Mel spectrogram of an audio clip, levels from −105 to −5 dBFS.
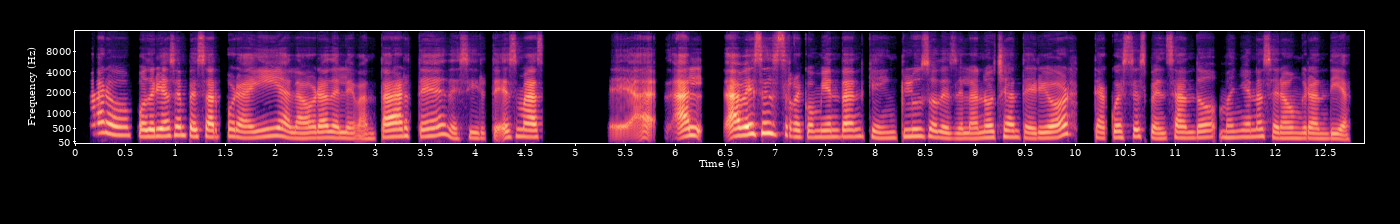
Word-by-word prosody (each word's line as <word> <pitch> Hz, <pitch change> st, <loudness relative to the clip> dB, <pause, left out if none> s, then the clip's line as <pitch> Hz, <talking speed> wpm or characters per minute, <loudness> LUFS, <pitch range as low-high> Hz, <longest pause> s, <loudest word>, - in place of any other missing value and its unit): Claro. 300 Hz, -4 st, +1 dB
Podrías 240 Hz, +3 st, +3 dB
empezar 230 Hz, -5 st, +2 dB
por 230 Hz, -3 st, -2 dB
ahí, 205 Hz, +6 st, -1 dB
a 220 Hz, -5 st, 0 dB
la 170 Hz, -1 st, -1 dB
hora 185 Hz, +1 st, +1 dB
de 190 Hz, -1 st, 0 dB
levantarte, 225 Hz, -, +1 dB
decirte 170 Hz, -, -6 dB
Es 210 Hz, +4 st, -3 dB
más, 215 Hz, -2 st, +3 dB, 0.7 s
eh, -, -, -6 dB
ah, -, -, -1 dB, 0.2 s
al 440 Hz, -, +5 dB, 0.2 s
a 245 Hz, -, +7 dB
veces, 310 Hz, +2 st, +6 dB
recomiendan 215 Hz, 0 st, -1 dB
que, 210 Hz, -, -5 dB
incluso, 225 Hz, +5 st, -3 dB
desde 170 Hz, -3 st, -4 dB
la 165 Hz, 0 st, -3 dB
noche 195 Hz, +4 st, -1 dB
anterior, 190 Hz, -, +1 dB, 0.2 s
te 190 Hz, -, -4 dB
acuestes 200 Hz, +5 st, -3 dB
pensando: 185 Hz, +3 st, -2 dB
"Mañana 215 Hz, +3 st, -5 dB
será 180 Hz, -6 st, -3 dB
un 170 Hz, -, -7 dB
gran 165 Hz, -2 st, -4 dB
día", 155 Hz, -3 st, -3 dB
210 Hz, 155 wpm, -22 LUFS, 180-230 Hz, 0.7 s, a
